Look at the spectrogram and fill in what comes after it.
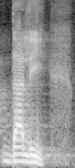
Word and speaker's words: DALL-E: ChatGPT es solamente pues texto, entonces no funciona, pero la empresa que está desarrollando ChatGPT tiene otra plataforma que se llama Dalí, como Salvador Dalí, el famoso artista español, pero se escribe D A L L E, Dalí.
